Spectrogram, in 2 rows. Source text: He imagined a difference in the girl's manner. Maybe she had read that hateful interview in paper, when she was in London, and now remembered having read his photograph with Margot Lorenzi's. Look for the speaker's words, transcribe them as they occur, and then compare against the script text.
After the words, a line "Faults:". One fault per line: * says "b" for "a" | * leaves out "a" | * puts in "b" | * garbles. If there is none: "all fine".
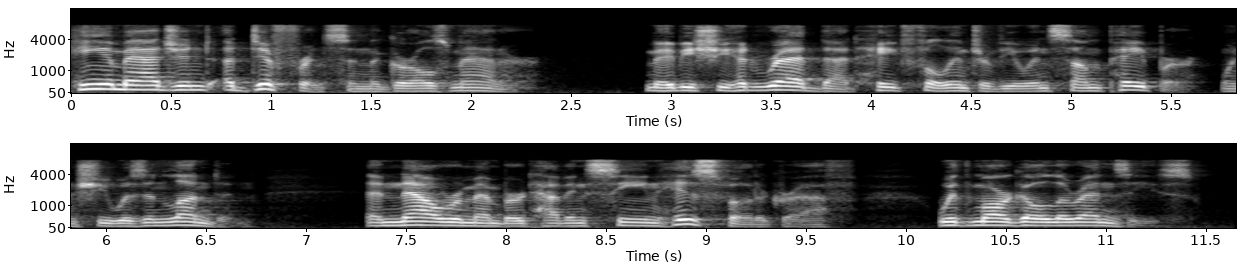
He imagined a difference in the girl's manner. Maybe she had read that hateful interview in some paper, when she was in London, and now remembered having seen his photograph with Margot Lorenzi's.
Faults:
* puts in "some"
* says "seen" for "read"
